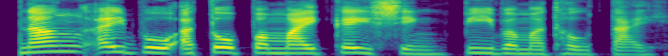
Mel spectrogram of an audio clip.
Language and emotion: Manipuri, neutral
